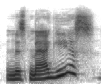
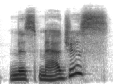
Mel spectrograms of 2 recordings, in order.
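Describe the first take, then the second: First: "Magius" with a hard g, MAG-ee-us; three syllables in "Magius", g as in gap; questioned pronunciation. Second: Two syllables in "Magus", g like a j; alternative pronunciation. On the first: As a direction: try "Magius" as MAG-ee-us, asking. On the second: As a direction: try "Magus" as MAJ-us, asking. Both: Shown as a demonstration. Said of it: "How do you pronounce it?".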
